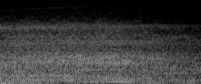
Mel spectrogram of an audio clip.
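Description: A car passing on the road, its engine and tyre noise slowly fading away.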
